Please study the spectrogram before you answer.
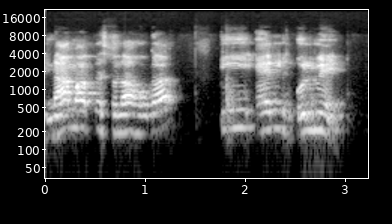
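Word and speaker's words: Hulme: उल्मे. उल्म कहते हैं, H silent होता है, या कैसे भी कह लीजिए.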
